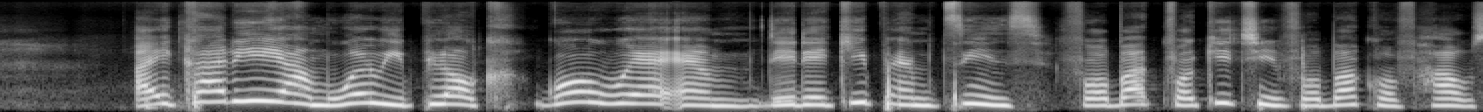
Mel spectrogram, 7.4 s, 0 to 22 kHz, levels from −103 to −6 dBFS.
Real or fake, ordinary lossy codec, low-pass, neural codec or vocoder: fake; none; none; autoencoder, 48 kHz, 128 numbers a frame, DAC-VAE, trained on Japanese speech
